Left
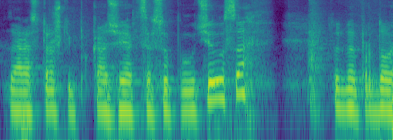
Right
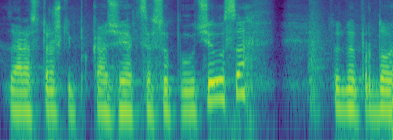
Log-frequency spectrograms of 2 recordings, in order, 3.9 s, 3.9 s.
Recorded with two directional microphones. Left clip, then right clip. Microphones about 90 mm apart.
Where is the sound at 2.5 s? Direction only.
60° left (ahead or behind).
